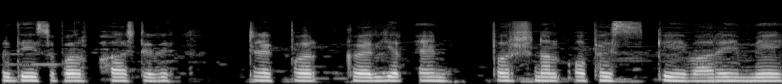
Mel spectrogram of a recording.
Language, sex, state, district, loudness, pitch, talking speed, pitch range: Hindi, male, Uttar Pradesh, Muzaffarnagar, -15 LUFS, 170 Hz, 75 wpm, 165-175 Hz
